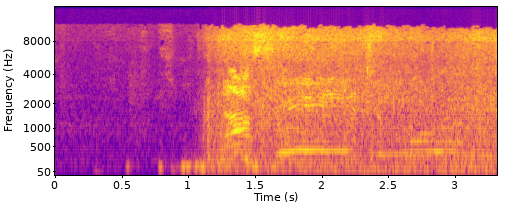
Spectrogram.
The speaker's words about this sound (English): But this is some footage of said skunk water, which Israel has used many times over the years against Palestinians.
